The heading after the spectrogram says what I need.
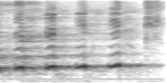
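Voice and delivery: very high squealing laugh; real high-pitched cackle. Real, not acted. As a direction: let out a squealing giggle. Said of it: "You are so in trouble".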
